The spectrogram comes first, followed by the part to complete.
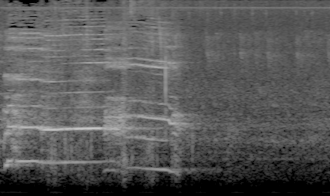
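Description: Rooster crowing: one crow lasting a little over two seconds, its pitch dropping at the end.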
